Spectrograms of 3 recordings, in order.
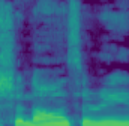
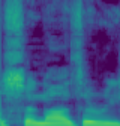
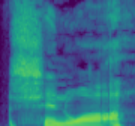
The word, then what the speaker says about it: chinoiserie: This cute little chinoiserie shoe. You know, funny, I used to think that the word chinoiserie was pronounced chinois. Am I right? Am I wrong? Chinoiserie, I think, is the proper pronunciation.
